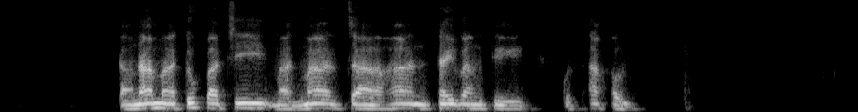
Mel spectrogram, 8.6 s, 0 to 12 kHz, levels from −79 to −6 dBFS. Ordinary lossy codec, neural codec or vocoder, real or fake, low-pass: Opus, 16 kbps; codec, 24 kHz, 3 kbps, HILCodec; fake; 10.8 kHz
